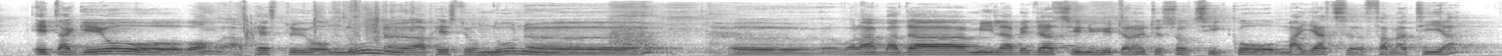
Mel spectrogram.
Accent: Nouvelle-Aquitaine, France; Txibiotara beniz, sortzez eta gioztik.

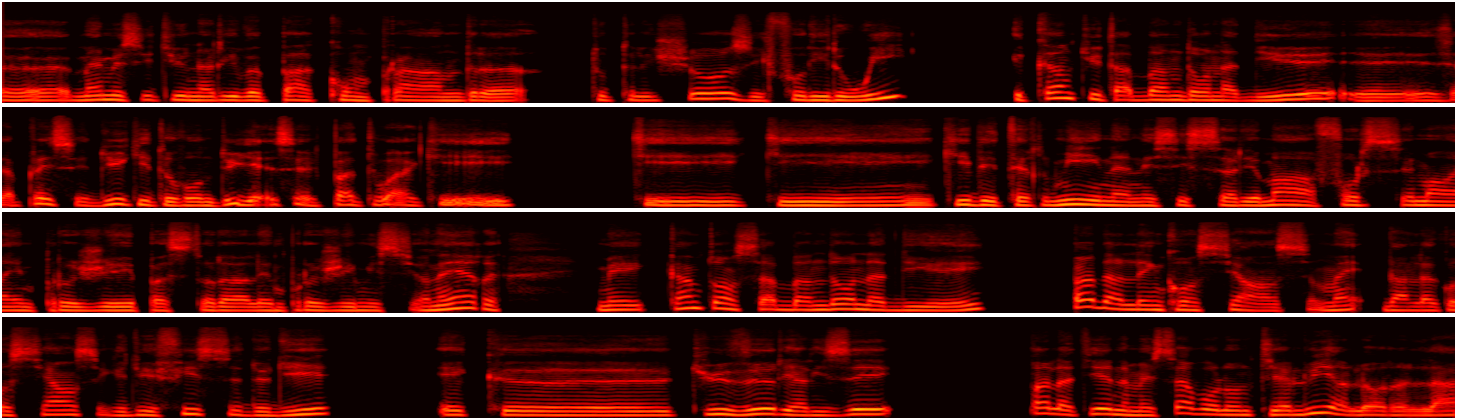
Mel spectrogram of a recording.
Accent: Italy; French is a second language; Parce que je suis italien.

